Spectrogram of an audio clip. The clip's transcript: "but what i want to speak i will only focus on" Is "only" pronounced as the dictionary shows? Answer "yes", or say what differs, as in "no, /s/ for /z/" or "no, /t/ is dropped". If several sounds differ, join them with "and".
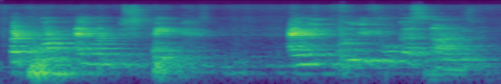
no, /n/ is dropped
